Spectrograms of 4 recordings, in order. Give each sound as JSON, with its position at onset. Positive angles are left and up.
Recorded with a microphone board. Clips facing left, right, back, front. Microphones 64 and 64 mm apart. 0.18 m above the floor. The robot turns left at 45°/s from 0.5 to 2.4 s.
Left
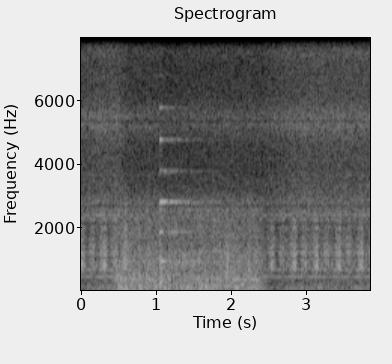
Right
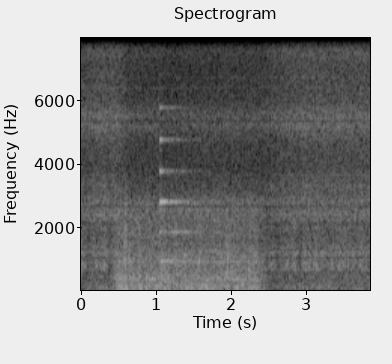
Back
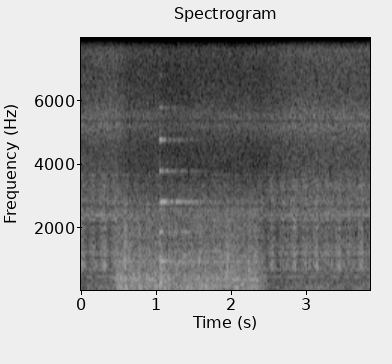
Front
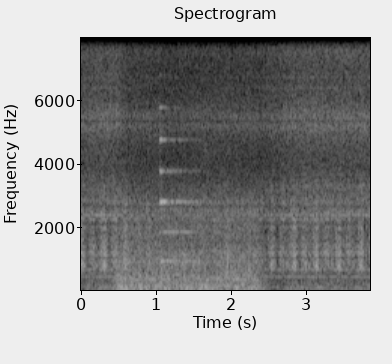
{"t": 1.0, "sound": "a piano", "azimuth_deg": 150, "distance_m": 3.5}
